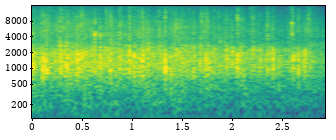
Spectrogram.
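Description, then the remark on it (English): A crowd claps steadily, a dense, sustained patter of many hands at an even loudness with no voices over it. “Yeah, you can give that round of applause.”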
